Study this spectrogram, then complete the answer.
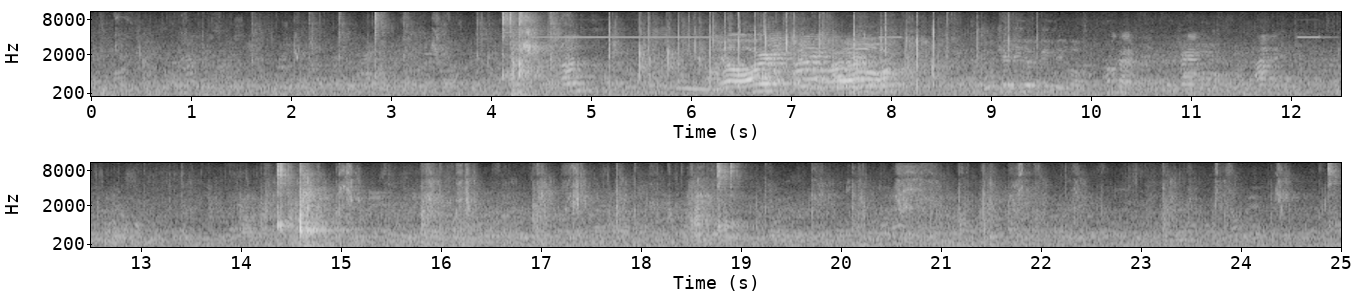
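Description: Fencing blades clash and click in a large echoing hall.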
